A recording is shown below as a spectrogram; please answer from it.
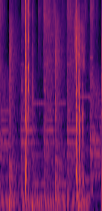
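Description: Background music, with two sharp clicks about half a second and a second and a half in from a nail gun being fired at a wooden table frame; it is not driving any nails.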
